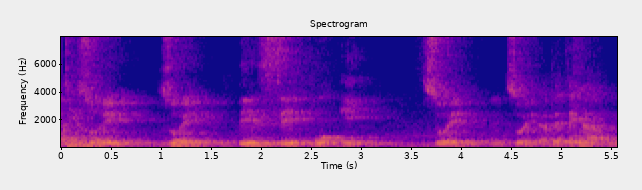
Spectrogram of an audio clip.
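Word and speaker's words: ζωή: lá é dizoe, D-Z-O-E, zoe, né? Zoe. Até tem um grupo aí de música, não tem? Zoe, né? Zoe, é a mesma coisa, zoe, é que na pronúncia é zoe, né?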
